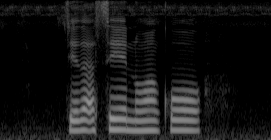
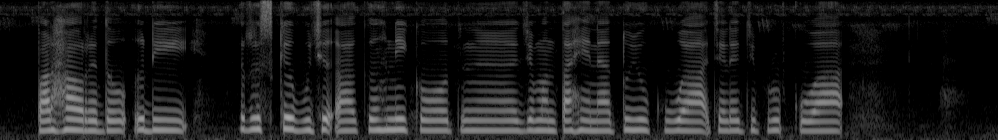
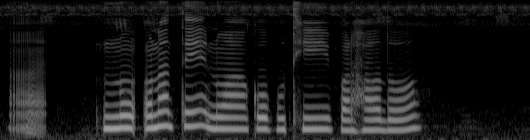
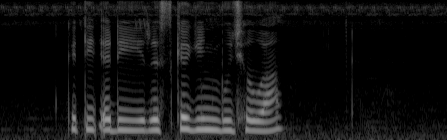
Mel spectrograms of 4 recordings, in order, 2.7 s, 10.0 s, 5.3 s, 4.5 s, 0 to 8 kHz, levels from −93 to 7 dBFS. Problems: constant background noise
